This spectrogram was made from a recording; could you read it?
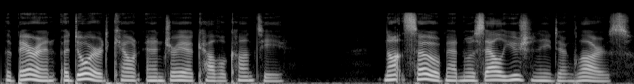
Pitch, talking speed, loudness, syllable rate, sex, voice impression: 185 Hz, 105 wpm, -19 LUFS, 4.8 syllables/s, female, feminine, adult-like, relaxed, clear, fluent, intellectual, calm, friendly, lively, slightly sharp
